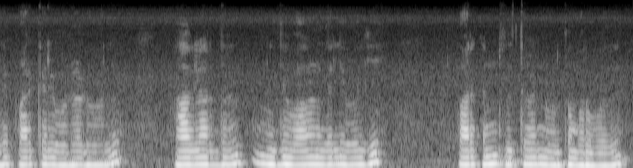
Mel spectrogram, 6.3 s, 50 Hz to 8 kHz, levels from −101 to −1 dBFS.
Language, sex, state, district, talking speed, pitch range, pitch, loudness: Kannada, male, Karnataka, Koppal, 125 wpm, 120-130 Hz, 125 Hz, -16 LUFS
